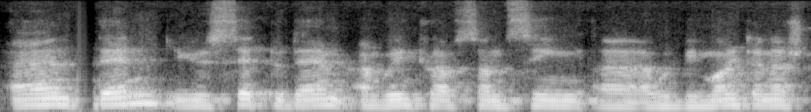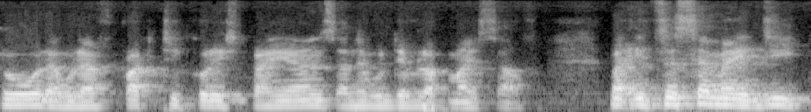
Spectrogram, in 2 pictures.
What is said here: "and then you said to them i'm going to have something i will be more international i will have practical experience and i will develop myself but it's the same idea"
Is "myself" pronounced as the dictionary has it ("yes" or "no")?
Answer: yes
